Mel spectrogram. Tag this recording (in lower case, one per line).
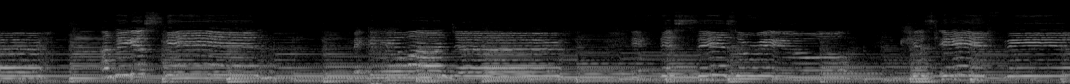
female singing
music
